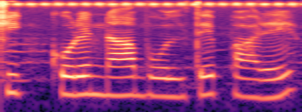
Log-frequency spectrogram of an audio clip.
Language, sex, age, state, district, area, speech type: Bengali, female, 18-30, West Bengal, Dakshin Dinajpur, urban, spontaneous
